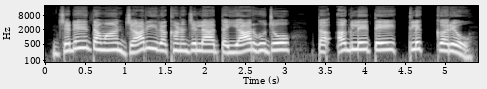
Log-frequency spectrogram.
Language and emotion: Sindhi, neutral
